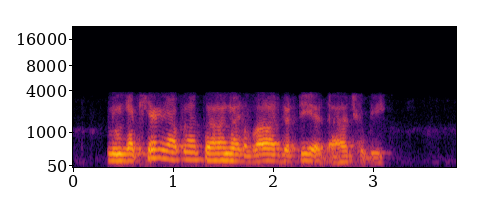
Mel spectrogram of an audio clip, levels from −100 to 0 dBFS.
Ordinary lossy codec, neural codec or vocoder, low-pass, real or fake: Opus, 16 kbps; codec, 24 kHz, 1.5 kbps, HILCodec; 3.6 kHz; fake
